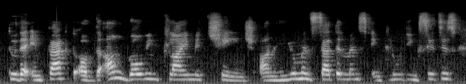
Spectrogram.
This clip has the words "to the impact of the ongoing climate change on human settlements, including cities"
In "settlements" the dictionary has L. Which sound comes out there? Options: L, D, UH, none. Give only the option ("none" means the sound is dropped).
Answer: L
